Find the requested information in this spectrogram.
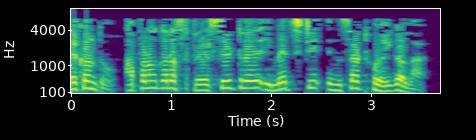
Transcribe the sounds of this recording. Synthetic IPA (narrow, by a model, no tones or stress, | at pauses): d̪ekʰɔnt̪ṵapɔɽ̃ɔŋkɔɾɔspɾeʈsiɾʈɾeɾimed͡ʒʈiinsɔɾʈɦojɡɔla̰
